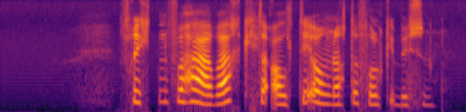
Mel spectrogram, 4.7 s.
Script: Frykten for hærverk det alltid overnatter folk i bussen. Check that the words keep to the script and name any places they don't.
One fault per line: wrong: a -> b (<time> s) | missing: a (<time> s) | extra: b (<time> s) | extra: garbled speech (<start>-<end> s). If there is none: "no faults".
no faults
